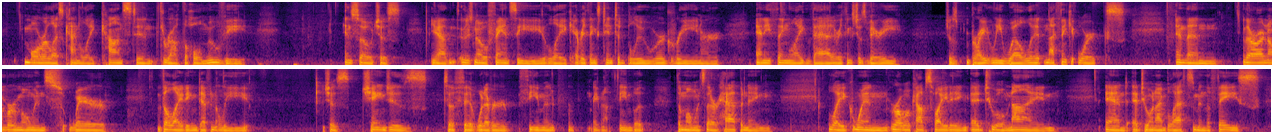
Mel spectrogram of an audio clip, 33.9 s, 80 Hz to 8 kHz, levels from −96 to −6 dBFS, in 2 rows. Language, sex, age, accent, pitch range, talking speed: English, male, 30-49, American, 90-95 Hz, 145 wpm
